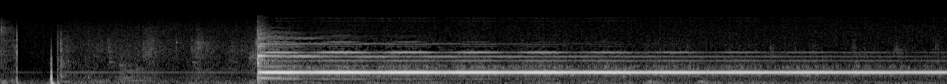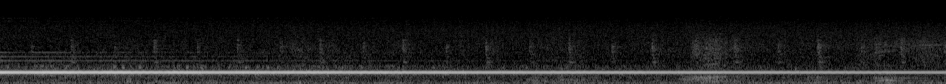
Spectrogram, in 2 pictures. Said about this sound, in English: This is the baby bell, the replica of the big one that was sent with Peter Townsend when he came on the last Amartithi.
